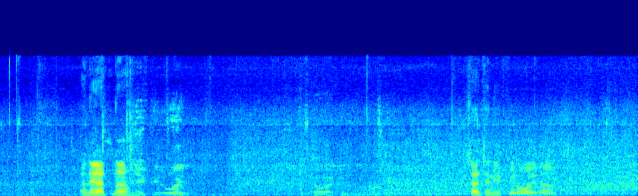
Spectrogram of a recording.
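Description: A young man speaks close by in short bursts.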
